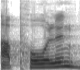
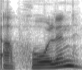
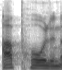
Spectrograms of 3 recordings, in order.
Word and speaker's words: abholen: Die Betonung liegt auf der ersten Silbe, abholen, nicht abholen. Wir sprechen es abholen aus.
